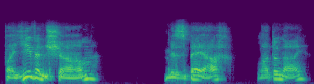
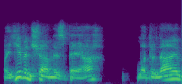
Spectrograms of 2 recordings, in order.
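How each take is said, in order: First: It is read slowly, word by word. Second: It is read quickly and smoothly.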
